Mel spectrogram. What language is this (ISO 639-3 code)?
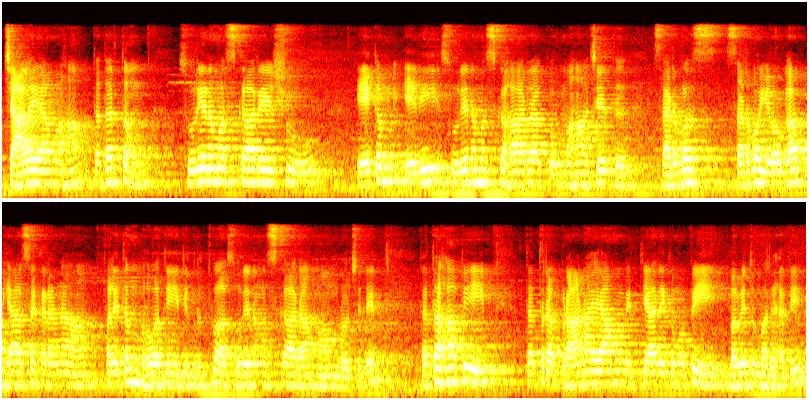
san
